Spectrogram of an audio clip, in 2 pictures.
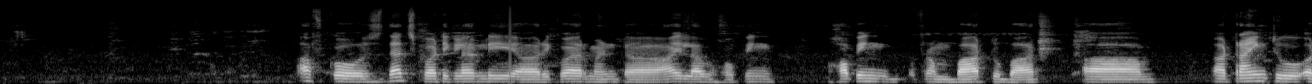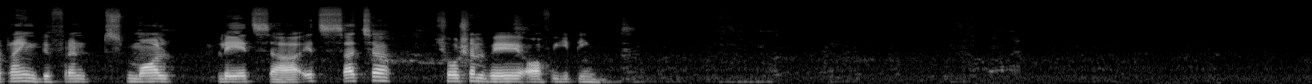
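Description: At 5.09 s the speech drops into a brief silence of about 15 ms, a gap at a join of encoded pieces, where untrimmed encoder delay and end padding were left between segments.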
